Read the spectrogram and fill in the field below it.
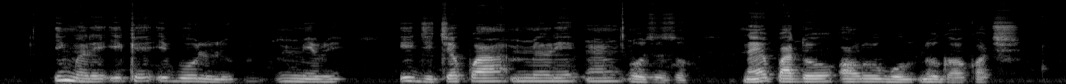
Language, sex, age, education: Igbo, male, 46-60, tertiary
